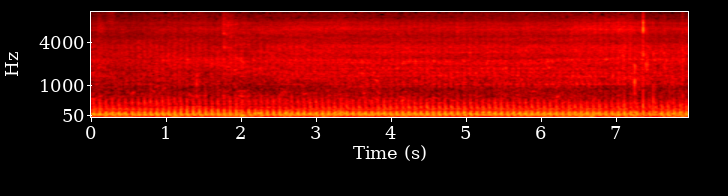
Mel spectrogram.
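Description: Kawasaki Versys 650's parallel-twin engine idling with an even, rapid pulse while the bike rolls slowly in to park.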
